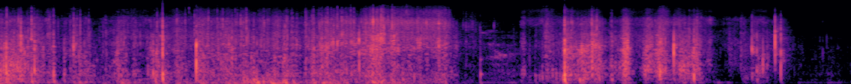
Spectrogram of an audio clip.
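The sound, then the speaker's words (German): A delivered parcel being torn open: crinkling packaging and rough tearing in many irregular bursts, busy and fairly loud, before it suddenly stops near the end. “Und heute kam dieses Paket an. Was ist da drin? Ähm, ich habe es noch nicht aufgemacht, ich hatte noch keine Zeit. Ähm, reiße es einfach mal auf.”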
